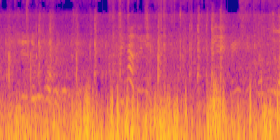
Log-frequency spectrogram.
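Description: A person speaking in short phrases over a dense, rough low rumble with many small knocks.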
